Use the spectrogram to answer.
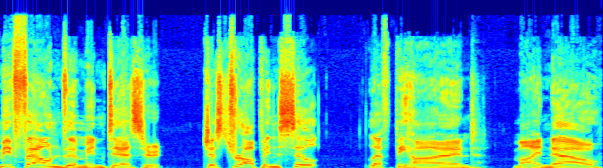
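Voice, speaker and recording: A put-on character voice speaks at a very slow pace. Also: man, high pitch for a man. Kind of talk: broken simple speech. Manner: unconvincing, shrugging.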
